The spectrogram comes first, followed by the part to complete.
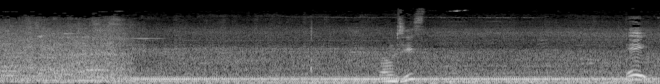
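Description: Crowd babble for about the first second, then a steady low hum of an idling car engine, with a brief voice about four seconds in.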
